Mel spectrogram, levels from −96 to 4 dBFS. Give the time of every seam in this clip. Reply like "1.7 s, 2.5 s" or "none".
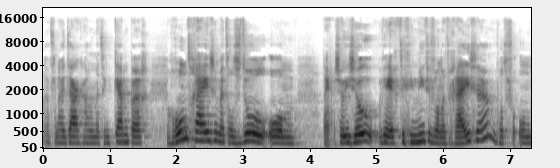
1.9 s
